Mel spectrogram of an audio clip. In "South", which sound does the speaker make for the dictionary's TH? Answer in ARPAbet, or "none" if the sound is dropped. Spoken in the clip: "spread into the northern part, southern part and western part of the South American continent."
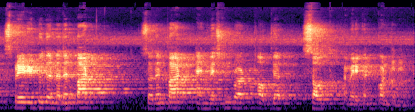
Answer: T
